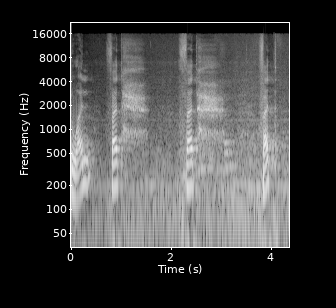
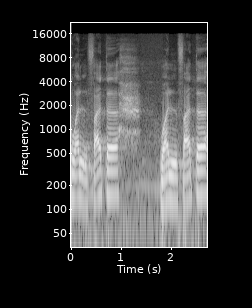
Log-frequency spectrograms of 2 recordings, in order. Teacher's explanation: fath kita hentak kemudian lari ke ha.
